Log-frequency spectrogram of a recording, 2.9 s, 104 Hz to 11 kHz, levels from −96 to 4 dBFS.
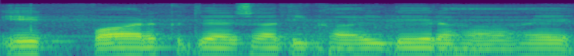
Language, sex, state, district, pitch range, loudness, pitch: Hindi, male, Haryana, Rohtak, 100-110 Hz, -18 LUFS, 105 Hz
